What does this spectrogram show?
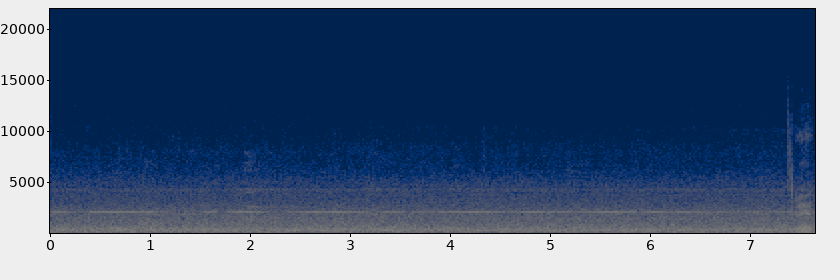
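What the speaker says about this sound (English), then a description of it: "A330 coming in from Nandi." An Airbus A330 airliner arrives at Auckland Airport as a steady, distant jet roar that holds evenly under outdoor ambience, with no talk over it.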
